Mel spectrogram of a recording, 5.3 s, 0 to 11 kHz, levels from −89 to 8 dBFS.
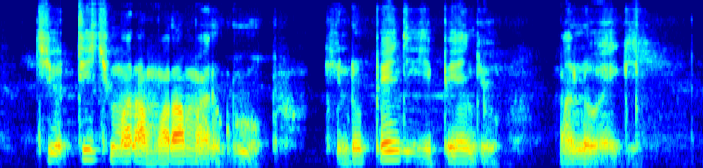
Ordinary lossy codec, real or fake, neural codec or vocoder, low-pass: none; fake; vocoder, 22.05 kHz, 80 mel bands, HiFi-GAN; none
